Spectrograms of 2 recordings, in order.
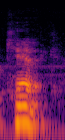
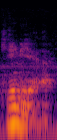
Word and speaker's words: Caniac: But I actually asked the lady at the register, what's the proper way to pronounce it, and she said Caniac.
